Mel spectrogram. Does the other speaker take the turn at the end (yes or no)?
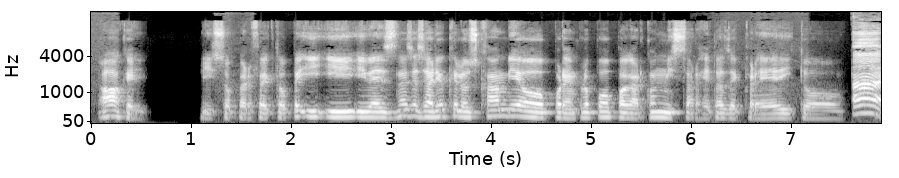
yes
